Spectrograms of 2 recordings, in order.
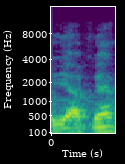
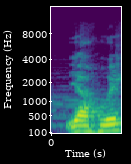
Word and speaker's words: Yahweh: aqui é Yahweh, ou Yahvé, como a gente fala mais aqui no Brasil. Yahweh, quem fala mais são os falantes de inglês, e é a pronúncia mais correta, no meu entender.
